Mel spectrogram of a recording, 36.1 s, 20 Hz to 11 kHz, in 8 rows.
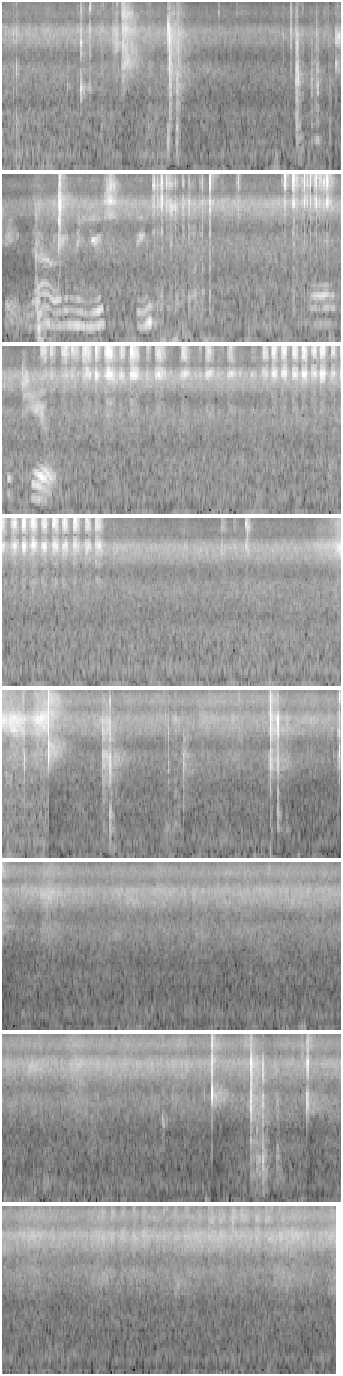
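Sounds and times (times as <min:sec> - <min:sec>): child making vocal sounds: 0:04.5 - 0:06.7, 0:08.6 - 0:09.8
marker scribbling on paper: 0:08.6 - 0:14.9, 0:32.9 - 0:35.4.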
